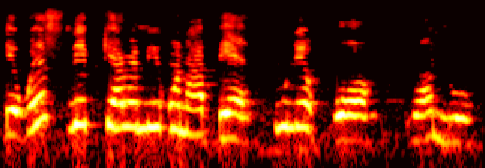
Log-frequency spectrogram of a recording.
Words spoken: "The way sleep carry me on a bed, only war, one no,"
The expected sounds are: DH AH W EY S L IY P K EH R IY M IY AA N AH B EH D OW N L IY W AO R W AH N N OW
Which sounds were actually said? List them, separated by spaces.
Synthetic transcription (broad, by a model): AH W EY S L IY P K EH R IY M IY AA N AH B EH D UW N IY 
